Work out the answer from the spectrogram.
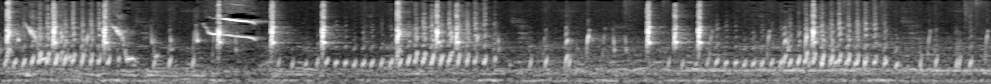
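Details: Java sparrow lure recording for trapping: a steady stream of dry clicks and short chips with one brief high whistled sweep early on, set over a faint low background hum.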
